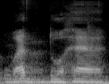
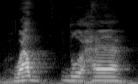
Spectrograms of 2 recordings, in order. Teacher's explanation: The wow is smiling, but the letter da is full mouth.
